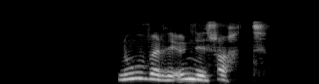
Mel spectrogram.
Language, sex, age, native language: Icelandic, female, 40-49, Icelandic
